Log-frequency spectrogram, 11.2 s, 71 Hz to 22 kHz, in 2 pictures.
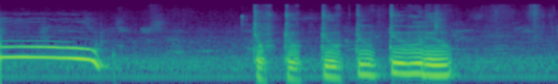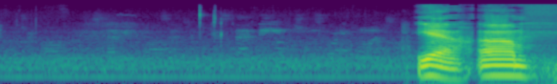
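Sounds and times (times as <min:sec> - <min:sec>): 
dog howling: 0:00.0 - 0:01.1
speech: 0:02.6 - 0:04.6, 0:09.8 - 0:11.0.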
